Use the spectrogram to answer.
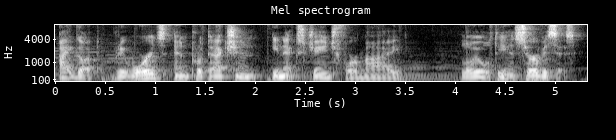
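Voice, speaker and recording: A man's voice: fairly low pitch, measured pace, soft background music. An older man from Hungary, a retired teacher giving an emphatic, opinionated scripted narration.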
